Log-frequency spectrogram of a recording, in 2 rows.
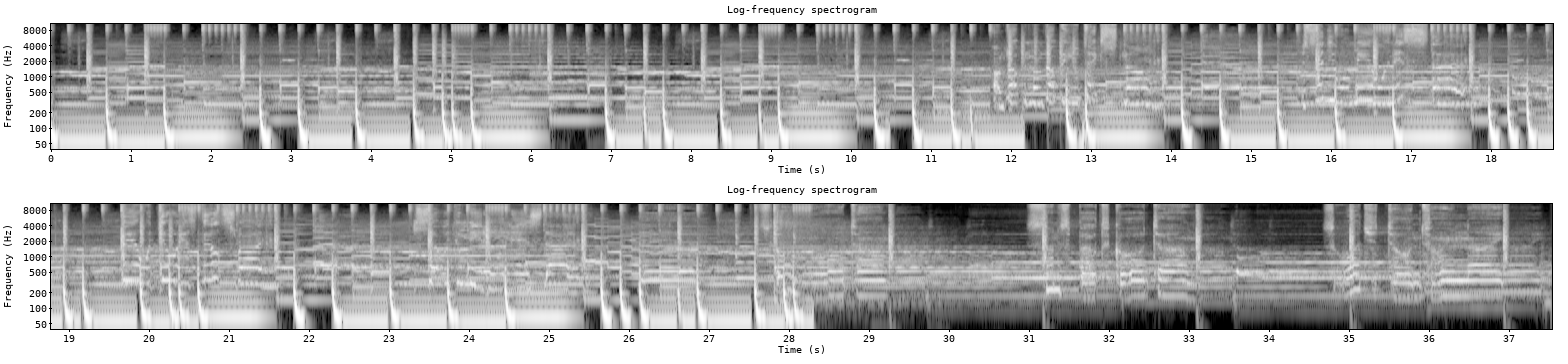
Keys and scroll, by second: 16.1 ctrl+space, 18.8 ctrl+j, 21.4 ctrl+t.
